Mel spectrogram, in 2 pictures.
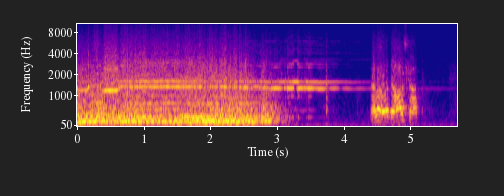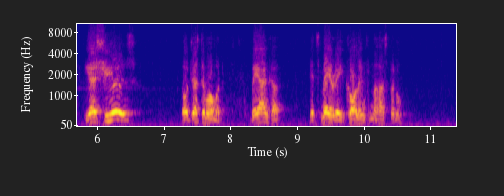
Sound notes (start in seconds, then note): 0.0 dramatic music; 3.5 phone rings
